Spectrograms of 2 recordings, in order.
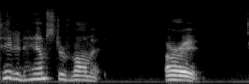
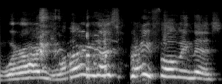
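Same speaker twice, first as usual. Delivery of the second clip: loud, higher-pitched mock outrage; mock scolding; 4 semitones higher, 5 dB louder than usual. Podcaster calling out absent co-hosts, mock indignant. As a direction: playfully berate the missing co-hosts.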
